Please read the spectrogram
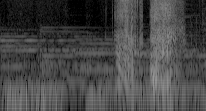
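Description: Background music with steady held notes. About a second in comes a short, breathy rush of air, a sharp exhale.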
